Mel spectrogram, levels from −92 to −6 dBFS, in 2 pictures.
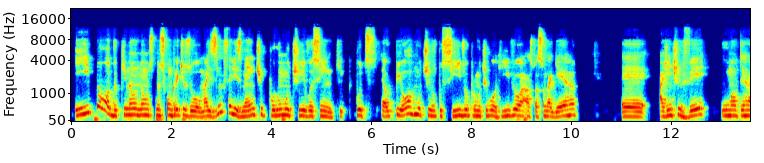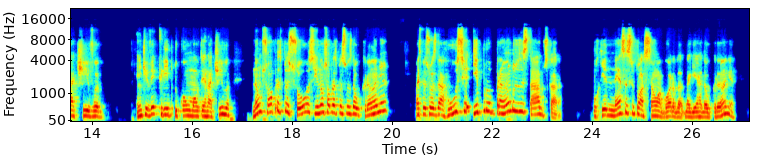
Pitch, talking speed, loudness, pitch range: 170 Hz, 165 wpm, -17 LUFS, 150-205 Hz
